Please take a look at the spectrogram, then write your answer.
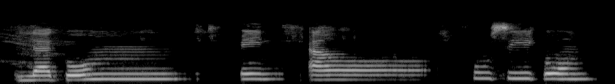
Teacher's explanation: یہ میم مشدد ہے، میم ساکن کے بعد میم آ رہا ہے، تو یہاں پر ہم ادغام شفوی کریں گے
